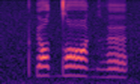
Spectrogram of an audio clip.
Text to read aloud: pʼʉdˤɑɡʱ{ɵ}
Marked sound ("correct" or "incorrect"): incorrect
